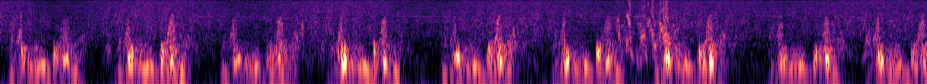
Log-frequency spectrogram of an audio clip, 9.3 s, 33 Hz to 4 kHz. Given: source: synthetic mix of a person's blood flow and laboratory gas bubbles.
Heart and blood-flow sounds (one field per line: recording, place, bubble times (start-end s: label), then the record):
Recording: Doppler ultrasound of blood flow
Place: precordium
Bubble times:
2.70-2.85 s: bubbles
3.02-3.05 s: bubbles
3.35-3.43 s: bubbles
5.96-6.06 s: bubbles
6.15-6.83 s: bubbles
9.25-9.28 s: bubbles
From the record:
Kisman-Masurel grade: 221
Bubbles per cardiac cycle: several, 3 to 8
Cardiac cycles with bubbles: 10 to 50%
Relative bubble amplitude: barely perceptible (0.100 to 0.250)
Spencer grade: 2 (many but less than half of the cardiac periods contain bubble signals, singularly or in groups)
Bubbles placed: anywhere in the cardiac cycle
